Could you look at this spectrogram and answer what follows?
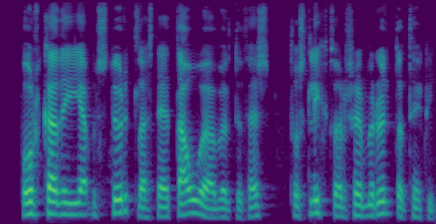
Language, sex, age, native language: Icelandic, male, 40-49, Icelandic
